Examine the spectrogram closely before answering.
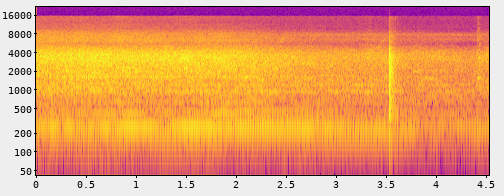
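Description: Liquid pours into a bucket with a steady splashing.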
